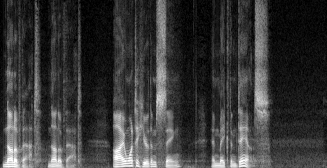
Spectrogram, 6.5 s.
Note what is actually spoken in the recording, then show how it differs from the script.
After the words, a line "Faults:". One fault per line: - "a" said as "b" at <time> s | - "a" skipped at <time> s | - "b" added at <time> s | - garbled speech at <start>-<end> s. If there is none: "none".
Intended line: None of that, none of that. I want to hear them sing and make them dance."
None of that, none of that. I want to hear them sing and make them dance."
Faults:
none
